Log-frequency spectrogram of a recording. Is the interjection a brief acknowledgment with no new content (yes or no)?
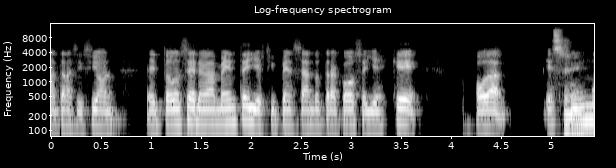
yes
